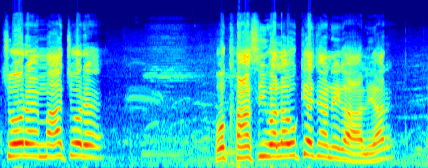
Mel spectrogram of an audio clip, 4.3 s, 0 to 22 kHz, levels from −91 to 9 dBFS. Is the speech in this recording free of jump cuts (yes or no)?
yes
